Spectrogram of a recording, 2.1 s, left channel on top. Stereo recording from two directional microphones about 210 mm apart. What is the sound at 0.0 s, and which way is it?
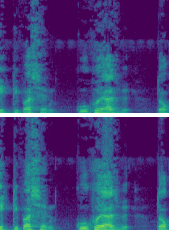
A man's voice, 40° right (ahead or behind).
